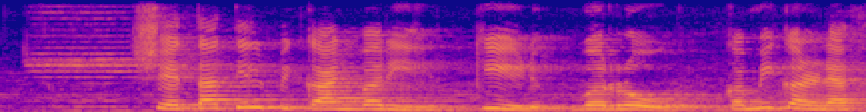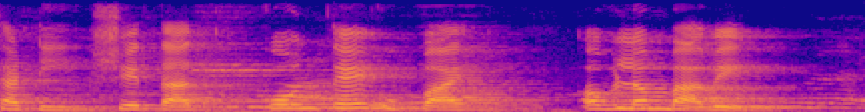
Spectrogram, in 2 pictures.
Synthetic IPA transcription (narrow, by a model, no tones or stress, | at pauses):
ɕet̪at̪iːlpikanʋəɾiːkiːɽʋəɾoɡkəmiːkəɾɳjasaʈiːɕet̪at̪koɳt̪eupaj | əʋləmbaʋe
